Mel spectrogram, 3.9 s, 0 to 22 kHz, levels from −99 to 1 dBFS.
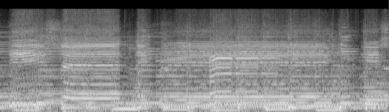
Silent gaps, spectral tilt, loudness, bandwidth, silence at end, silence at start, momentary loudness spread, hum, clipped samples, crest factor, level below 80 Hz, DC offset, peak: none; -5.5 dB/octave; -14 LUFS; 16 kHz; 0 s; 0 s; 4 LU; none; under 0.1%; 12 dB; -32 dBFS; 0.2%; -2 dBFS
